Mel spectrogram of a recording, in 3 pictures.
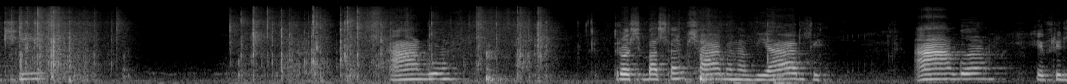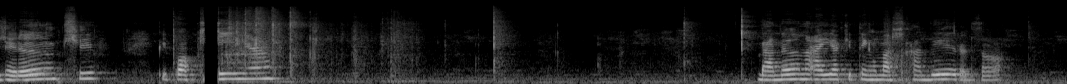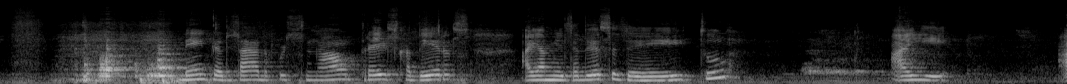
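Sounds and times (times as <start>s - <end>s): plastic bag and foil crinkling: 0.0s - 8.3s, 12.3s - 17.8s.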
